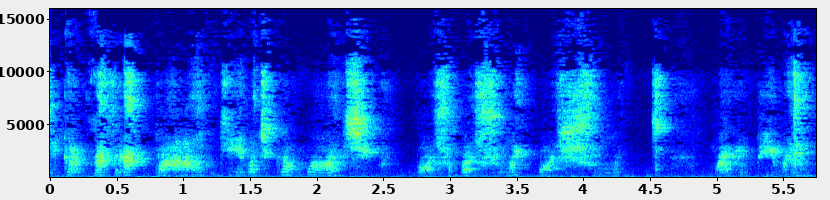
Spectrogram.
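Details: Pet budgerigar, a funny talkative male, mimicking words indoors in continuous raspy high-pitched chatter with short rhythmic gaps.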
